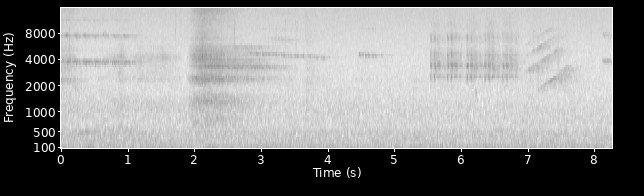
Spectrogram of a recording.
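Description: Quiet outdoor ambience with a steady low hum, a soft breath about two seconds in, and faint high chirps in the second half.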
